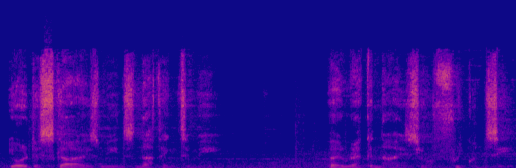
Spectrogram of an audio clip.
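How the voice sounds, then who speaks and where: A stern game warrior with a low voice and cold, clipped menace. He speaks tersely and gravely, with loud music playing behind him. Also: unhurried. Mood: cold, accusing. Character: grim, stern male dark warrior hunting his brother. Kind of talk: video game voice acting.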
